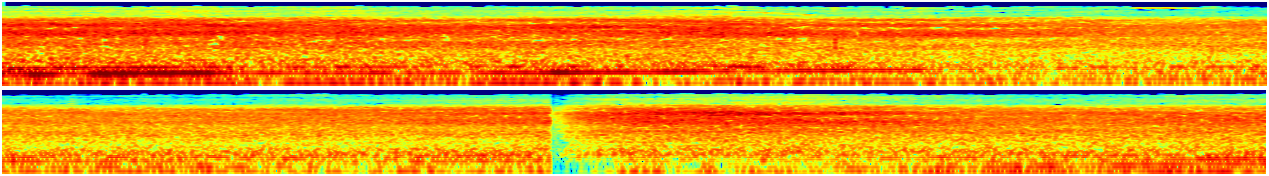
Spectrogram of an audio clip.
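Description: Road traffic noise: a steady rush of car engines and tyres, with a low engine hum in the first few seconds. The sound briefly drops out about nine seconds in.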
